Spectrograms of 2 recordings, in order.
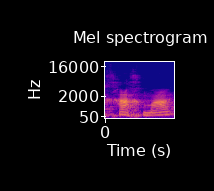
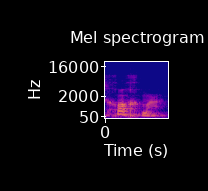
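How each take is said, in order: First: The first vowel is an open 'ah' sound. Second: The first vowel is a rounded 'oh' sound. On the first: The speaker calls it wrong. "It's not" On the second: The speaker calls it right. "with O"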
